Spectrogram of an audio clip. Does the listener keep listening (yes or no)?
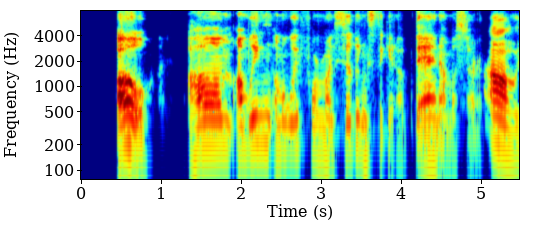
no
